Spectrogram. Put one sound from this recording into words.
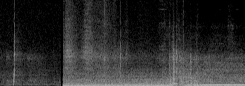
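An oven fan hums steadily.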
